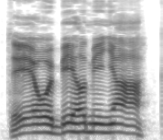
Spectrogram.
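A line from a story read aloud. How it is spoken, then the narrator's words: Shout. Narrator (Russian): крикнул Питер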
